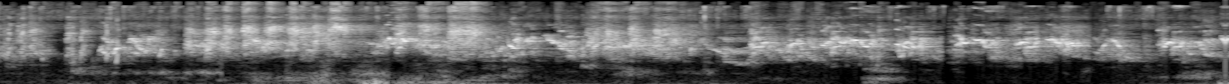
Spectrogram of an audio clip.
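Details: Pet budgerigars, described as happy birds, keep up a dense, continuous chatter of scratchy chirps and warbles with squawky notes mixed in, several birds overlapping throughout.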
